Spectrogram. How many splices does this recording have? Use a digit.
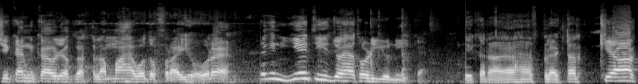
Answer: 2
